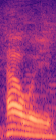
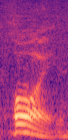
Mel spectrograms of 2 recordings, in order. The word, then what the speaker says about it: Haughey: Howie, how do you say it? Yeah. Haughey. Hoy. Boy, There you go.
